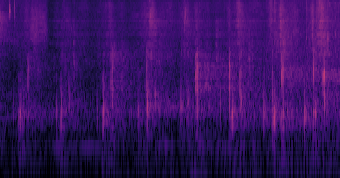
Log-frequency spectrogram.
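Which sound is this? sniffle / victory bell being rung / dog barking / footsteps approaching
footsteps approaching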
